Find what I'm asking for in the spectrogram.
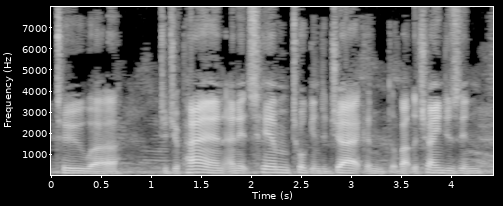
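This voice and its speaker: A man's voice: lowish voice, normal speed. A man from England, raised in London, talking casually as a guest on a podcast, rambling with frequent restarts and repeated words. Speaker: comics writer guest.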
